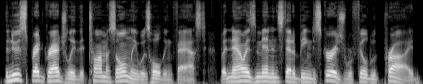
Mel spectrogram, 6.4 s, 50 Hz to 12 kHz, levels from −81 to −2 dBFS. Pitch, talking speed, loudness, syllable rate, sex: 115 Hz, 210 wpm, -19 LUFS, 5.7 syllables/s, male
